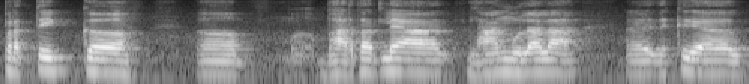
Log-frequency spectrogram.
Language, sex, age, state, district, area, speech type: Marathi, male, 30-45, Maharashtra, Mumbai City, urban, spontaneous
